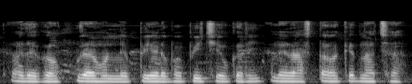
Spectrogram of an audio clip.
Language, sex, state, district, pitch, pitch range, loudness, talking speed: Bhojpuri, male, Uttar Pradesh, Deoria, 135 Hz, 135-140 Hz, -16 LUFS, 175 wpm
